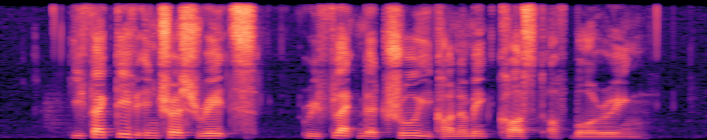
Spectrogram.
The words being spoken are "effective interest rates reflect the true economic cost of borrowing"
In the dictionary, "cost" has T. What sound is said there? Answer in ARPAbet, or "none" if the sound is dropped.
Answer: T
